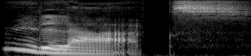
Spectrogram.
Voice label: Troll Female Laid Back NPC Greeting

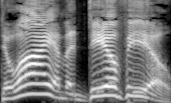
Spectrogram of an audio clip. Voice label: Goblin Male Gruff NPC Greeting

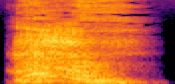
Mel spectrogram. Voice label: Wound, Creature; Prophet Tharonja

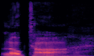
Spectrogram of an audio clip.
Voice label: Orc Male Guard NPC Greeting

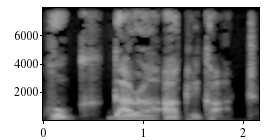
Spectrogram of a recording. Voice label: Tuskarr Female Farewell; Magic User

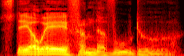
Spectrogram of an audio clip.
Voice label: Troll Male Standard Farewell; NPC

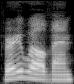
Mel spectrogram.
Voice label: Gnome Male Young NPC Farewell

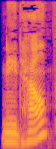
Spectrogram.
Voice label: Human Female Warrior NPC Greeting

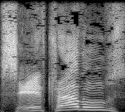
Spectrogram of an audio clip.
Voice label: Dwarf Male Standard NPC Farewell

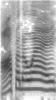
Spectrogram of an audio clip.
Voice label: Gnome Male Standard NPC Farewell

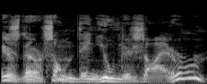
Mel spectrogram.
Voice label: Tuskarr Female Vendor; Magic User

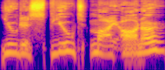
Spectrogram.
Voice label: Orc Male Standard Pissed

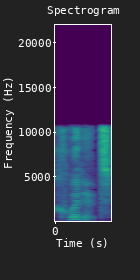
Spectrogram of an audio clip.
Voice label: Human Female Warrior NPC Pissed

